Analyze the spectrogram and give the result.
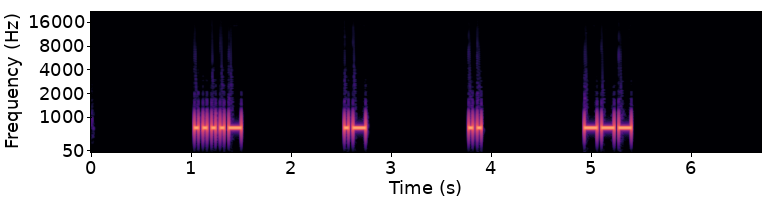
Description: Morse code, heard as a keyed tone, about 28 wpm, spaced as for 8 wpm, 700 Hz. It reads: 4AIO
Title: USA Call Signs - 6 Characters - 8x Character Spacing - 28wpm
